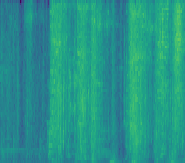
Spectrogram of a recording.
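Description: Sword blows clash and clang in a fight.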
